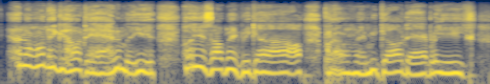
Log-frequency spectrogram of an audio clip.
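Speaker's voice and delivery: put-on high, whiny begging of a frightened little boy; scared pleading kid. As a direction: beg like a kid too scared to go to the door.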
